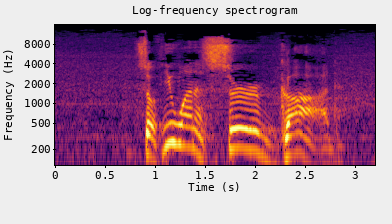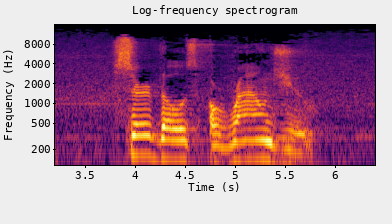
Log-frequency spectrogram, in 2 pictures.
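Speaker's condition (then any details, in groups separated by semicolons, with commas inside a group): No condition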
